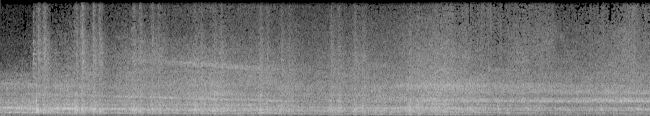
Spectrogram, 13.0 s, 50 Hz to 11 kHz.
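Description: Chuo Line E233-series electric train rolling into a station, with a steady rumble of wheels on rail. Its wheels click over rail joints in the first few seconds, and later a faint whine glides down in pitch as it slows.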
